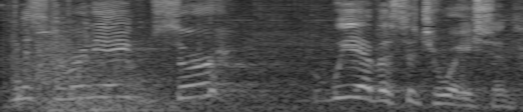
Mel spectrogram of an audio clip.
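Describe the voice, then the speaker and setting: A woman's voice: sits high, big pitch swings, normal speed, background noise. A woman voicing an anxious, sheepish lab underling in a video game, hesitant and apologetic. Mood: nervous. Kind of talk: video game cutscene acting. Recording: loud music under the voice.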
